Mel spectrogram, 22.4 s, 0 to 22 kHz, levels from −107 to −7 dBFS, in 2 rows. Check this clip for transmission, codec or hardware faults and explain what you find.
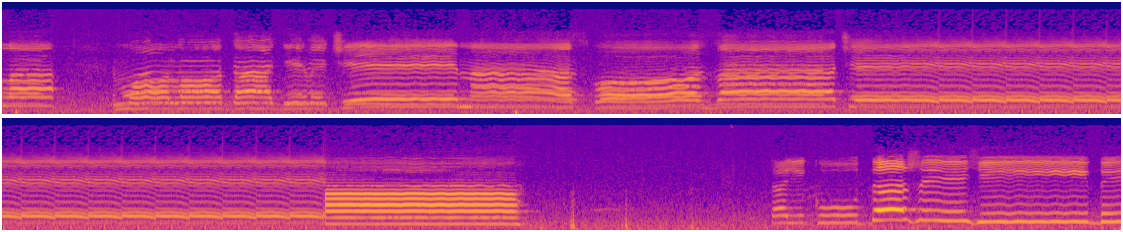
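One fault is present: a broken-record loop. From 9.37 to 14.42 s, a 0.34 s fragment repeats exactly, back to back, 15 times. The likely cause is a stalled player, encoder or stream resending its last buffered piece. The audio due in that span is lost.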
